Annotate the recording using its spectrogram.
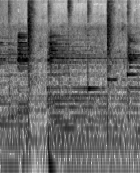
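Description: Background music with sustained chords and drum hits.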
